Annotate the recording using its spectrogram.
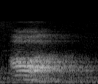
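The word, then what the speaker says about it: hour: আওয়ার, আওয়ার মানে ঘন্টা, এটা হওয়ার দরকার ছিল এইচ ও ইউ আর, হাওয়ার। অনেক কিন্তু হাওয়ার উচ্চারণ করে, কিন্তু এটা ভুল, কারণ এইচ এখানে অনুচ্চারিত উচ্চারণ হয় না।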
